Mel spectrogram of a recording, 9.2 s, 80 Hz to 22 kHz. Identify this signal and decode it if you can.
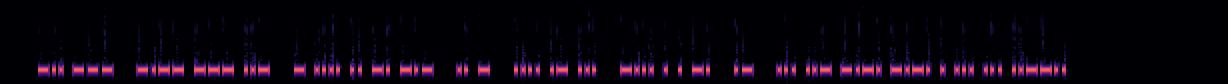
Morse code, heard as a keyed tone, about 47 wpm, 700 Hz. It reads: DO YOU THINK IT HAS BEEN A SUCCESS?
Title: Sentences from Top 1000 Words - Review Part 6 - 45wpm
